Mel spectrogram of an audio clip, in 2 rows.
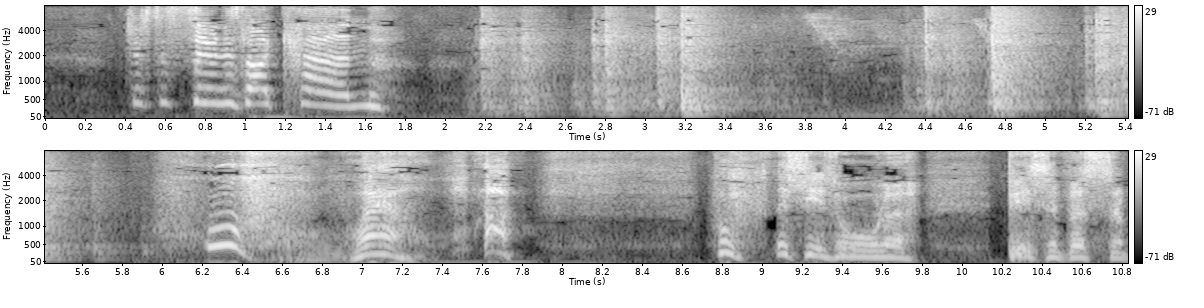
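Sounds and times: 
speech: 0.4 - 2.5, 6.3 - 7.8, 9.1 - 10.8
locked door rattled as someone tries to unlock it: 2.1 - 6.0
sharp clunks and scrapes of the door lock: 2.1 - 6.1.

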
